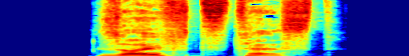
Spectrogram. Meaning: inflection of seufzen: 1. second-person singular preterite 2. second-person singular subjunctive II
- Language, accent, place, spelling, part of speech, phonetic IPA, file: German, Germany, Berlin, seufztest, verb, [ˈzɔɪ̯ft͡stəst], De-seufztest.ogg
